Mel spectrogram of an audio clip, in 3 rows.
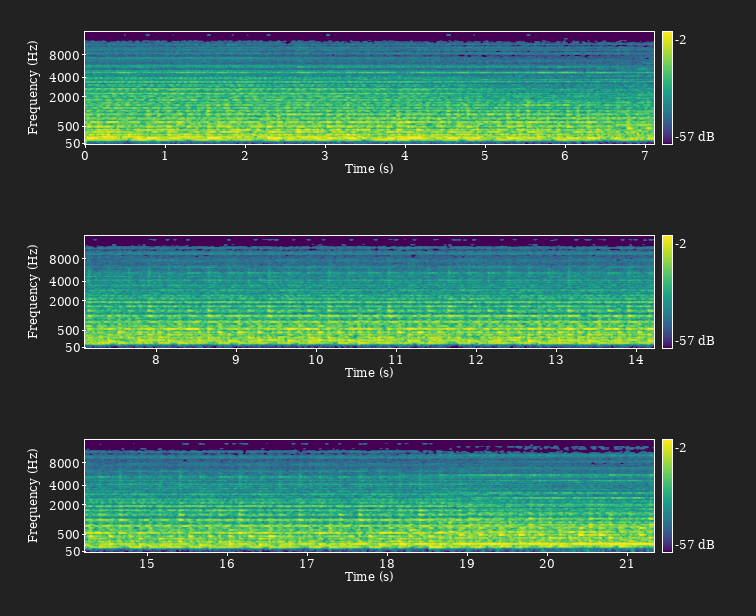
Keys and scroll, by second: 6.7 ctrl+z, 17.4-18.3 typing, 20.7 3.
